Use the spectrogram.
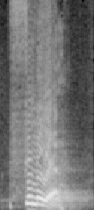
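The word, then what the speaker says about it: Philia (φιλία): And so there's philia.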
